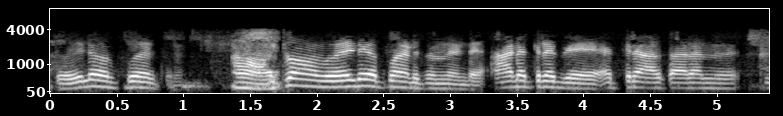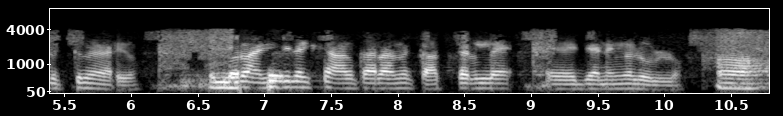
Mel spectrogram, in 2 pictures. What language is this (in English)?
Malayalam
